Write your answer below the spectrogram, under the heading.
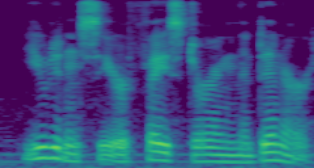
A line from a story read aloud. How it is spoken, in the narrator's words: growled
